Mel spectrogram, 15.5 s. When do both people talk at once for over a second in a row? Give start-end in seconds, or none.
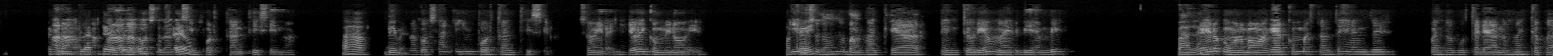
0.5-1.9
